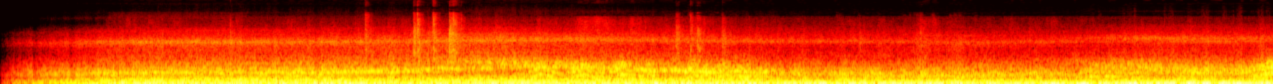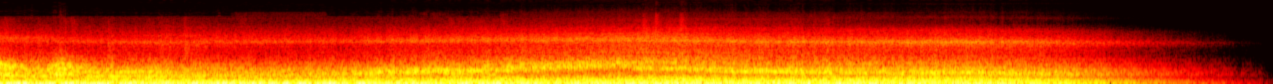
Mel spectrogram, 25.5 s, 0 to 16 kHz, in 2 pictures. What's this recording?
Howling Wind
This is a sound I created to replicate what it sounds like to be inside on a very cold windy night ;)
Recorded with Sony HDR-PJ260V then edited with Audacity
cold, gale, window, howl, relaxing, rattle, storm, wind, blow, weather, winter, gust, chill, windy, sound, gusts, blowing, howling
